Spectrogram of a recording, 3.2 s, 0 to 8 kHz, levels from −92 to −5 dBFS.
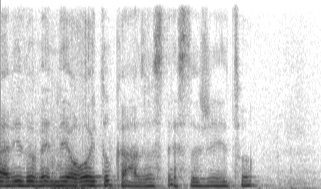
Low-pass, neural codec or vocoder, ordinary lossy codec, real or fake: none; none; none; real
